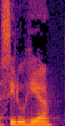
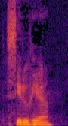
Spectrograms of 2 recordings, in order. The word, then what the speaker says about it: cirugía: I say surugía. Cirugía. Cirugía. – Oh, you say it wrong too, and I still got it.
